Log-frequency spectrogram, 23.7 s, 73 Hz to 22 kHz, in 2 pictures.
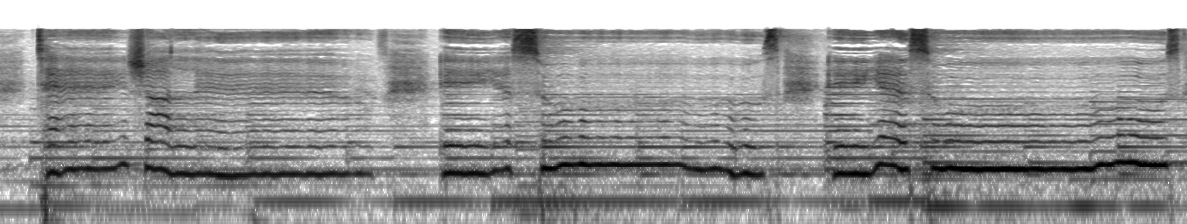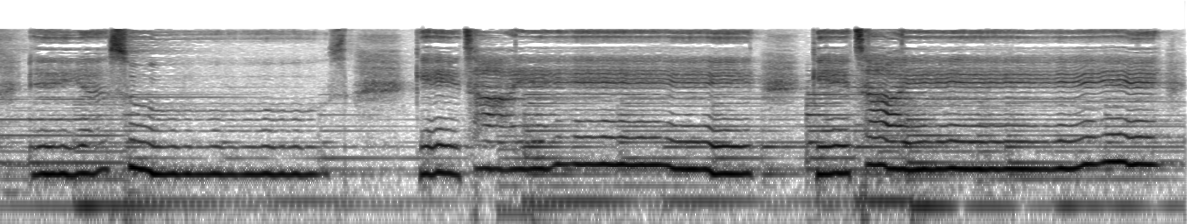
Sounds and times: Music: 0.0s - 23.7s.

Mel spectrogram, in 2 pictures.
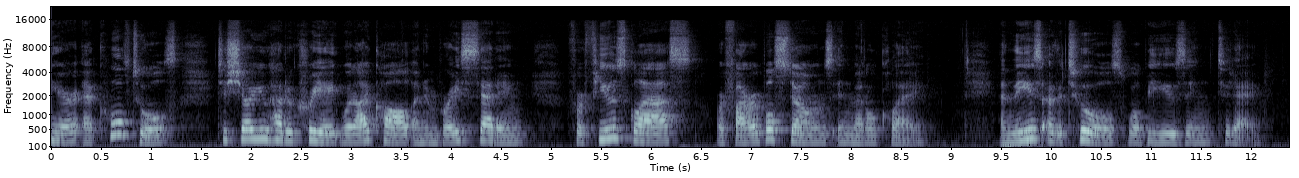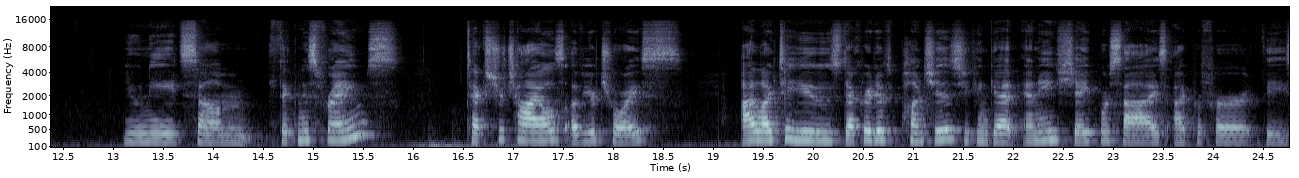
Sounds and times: Speech: 0.0s - 8.8s, 9.5s - 12.2s, 13.1s - 15.9s, 16.6s - 18.7s, 19.3s - 24.7s.

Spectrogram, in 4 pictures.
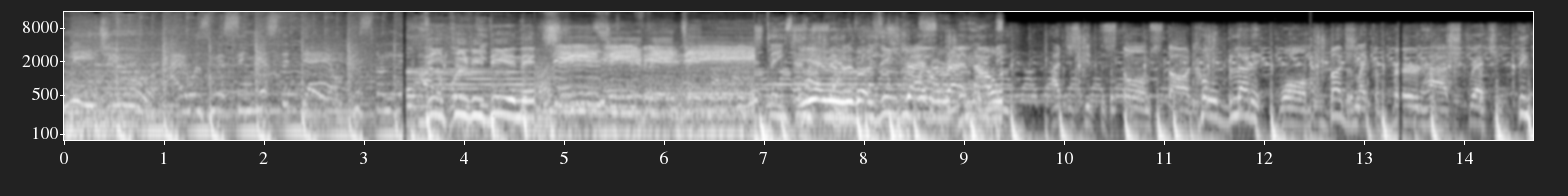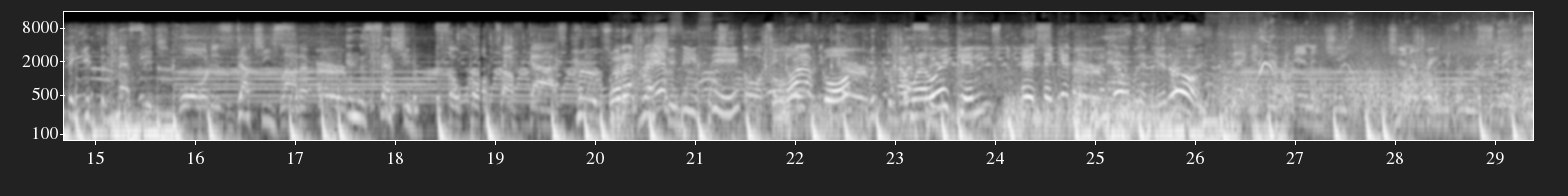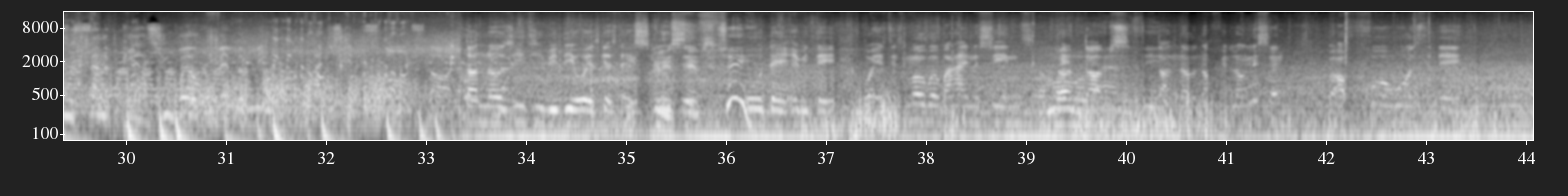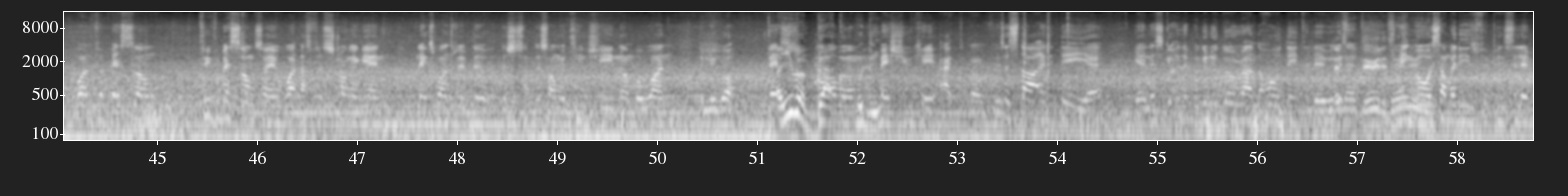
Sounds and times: Rhythm and blues: 0.0s - 36.1s.

